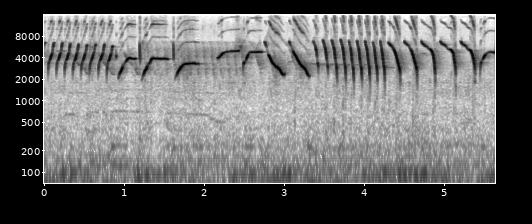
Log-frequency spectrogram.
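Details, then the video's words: Belgian canary singing naturally: quick trill, upward-slurred whistles, downward sweeps, then a rapid series of repeated descending notes. "Som de 1 Hora com Canario Belga Cantando Naturalmente"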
